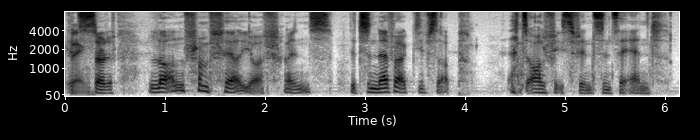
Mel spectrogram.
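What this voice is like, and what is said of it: Put-on Germanic accent. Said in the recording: “put on your Adorno accent. ... It's much more ... Germanic.”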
